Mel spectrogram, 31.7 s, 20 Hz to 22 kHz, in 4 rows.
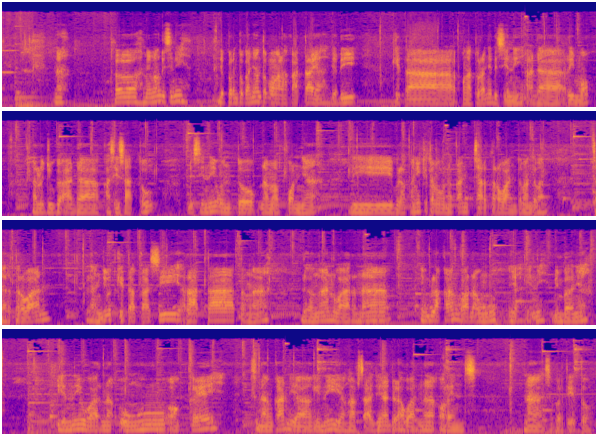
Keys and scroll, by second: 0.0-1.6 typing, 4.0-4.7 typing, 13.3-14.3 typing, 14.4 Return.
